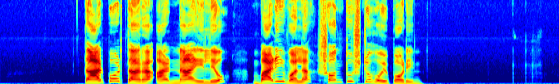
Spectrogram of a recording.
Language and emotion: Bengali, neutral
